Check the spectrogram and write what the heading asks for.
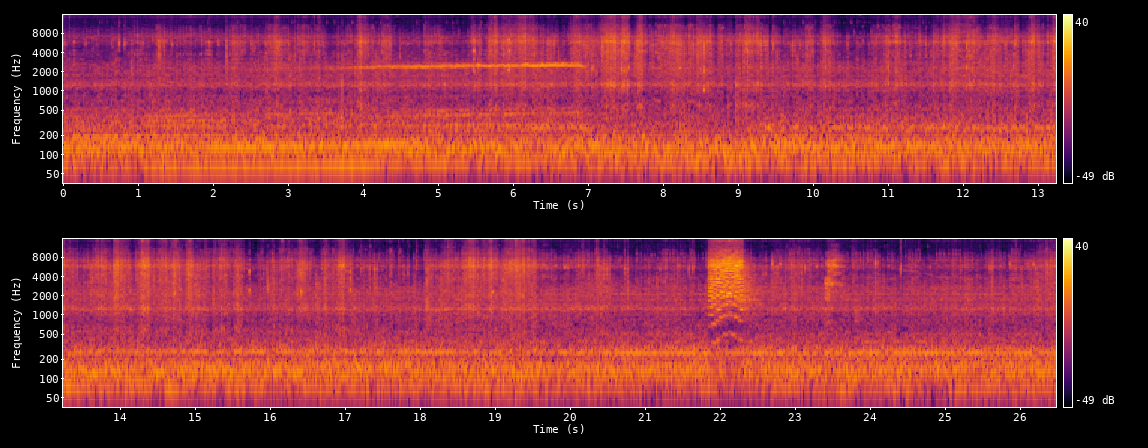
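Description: Engine and road noise heard inside a moving road vehicle, a loud steady low drone, with a vehicle horn sounding briefly toward the end.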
